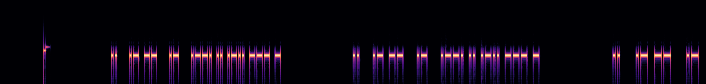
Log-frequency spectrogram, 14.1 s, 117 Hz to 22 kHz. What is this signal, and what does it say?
Morse code, heard as a keyed tone, about 29 wpm, 700 Hz. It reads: I AM A PILOT I AM A PILOT I AM A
